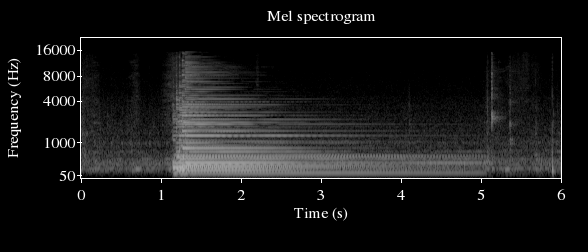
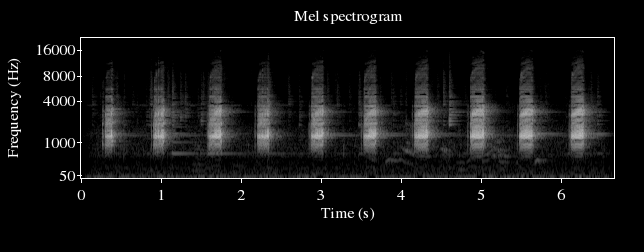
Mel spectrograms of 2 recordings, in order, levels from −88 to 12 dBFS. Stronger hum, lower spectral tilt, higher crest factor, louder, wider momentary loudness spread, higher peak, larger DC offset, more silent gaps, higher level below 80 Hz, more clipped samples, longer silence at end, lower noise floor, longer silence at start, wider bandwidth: neither; first, -5 dB/octave vs 4 dB/octave; about the same, 22 dB vs 22 dB; second, -28 LUFS vs -22 LUFS; first, 26 LU vs 9 LU; second, -10 dBFS vs -2 dBFS; neither; neither; about the same, -76 dBFS vs -74 dBFS; neither; second, 0 s vs 0.3 s; about the same, -52 dBFS vs -52 dBFS; second, 0 s vs 0.3 s; first, 15.5 kHz vs 12.5 kHz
